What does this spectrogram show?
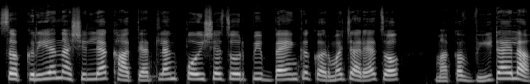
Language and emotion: Goan Konkani, disgusted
